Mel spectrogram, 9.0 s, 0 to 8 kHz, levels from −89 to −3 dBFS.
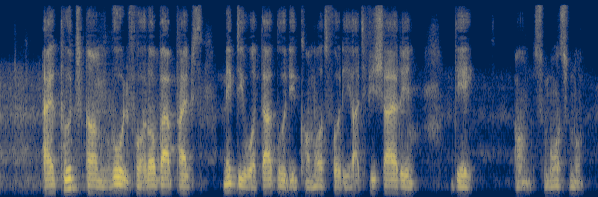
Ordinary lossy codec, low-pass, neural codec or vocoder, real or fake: none; none; codec, 16 kHz, 1.1 kbps, Voila-Tokenizer; fake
